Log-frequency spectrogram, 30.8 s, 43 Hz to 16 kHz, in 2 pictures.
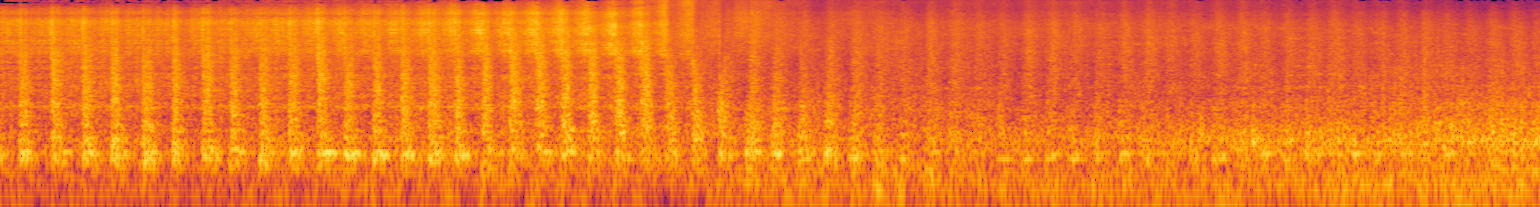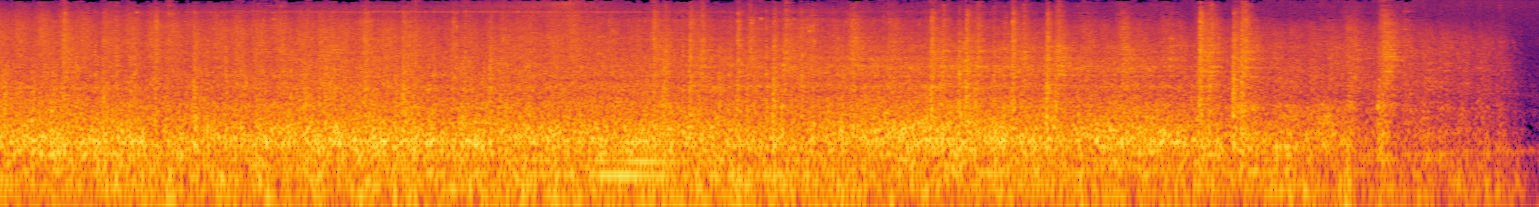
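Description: Southern Railway U class 2-6-0 steam locomotive 31806 working hard with a heavy six-coach train: quick, even exhaust beats for the first several seconds as the engine passes. The beats then give way to the steady rumble and wheel clatter of the coaches rolling by, which fades away at the end.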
